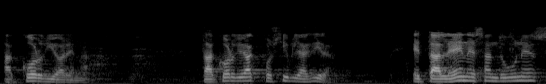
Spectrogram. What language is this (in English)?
Basque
